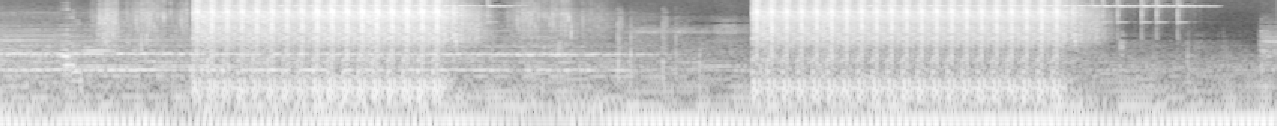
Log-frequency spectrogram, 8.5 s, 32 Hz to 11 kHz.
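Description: Sustained automatic gunfire in Resident Evil 3 against zombies, two long rapid bursts separated by a short pause, loud and steady over a constant low game hum.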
